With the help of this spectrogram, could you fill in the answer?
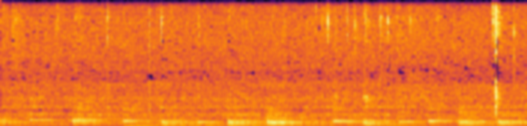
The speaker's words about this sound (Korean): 네, 신랑 신부를 환영합니다. 하객분들은 박수 소리로 환영해 주세요.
